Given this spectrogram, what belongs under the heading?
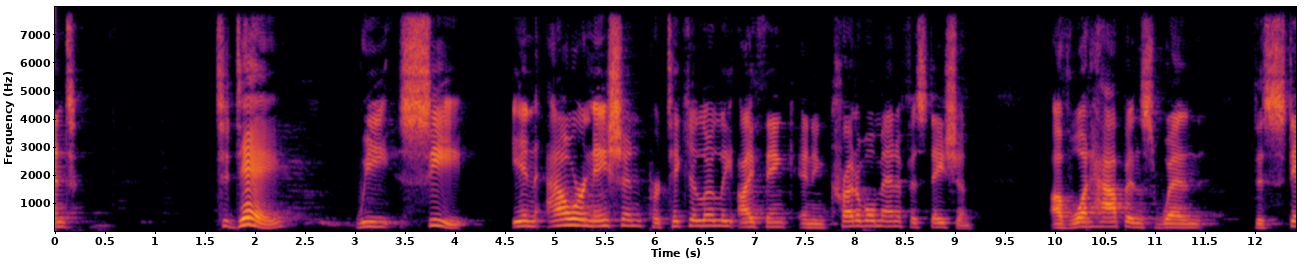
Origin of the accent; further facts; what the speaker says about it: Canada; We as Canadian people have become far more and more and more reliant on the state to take care of us, to govern matters of life.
